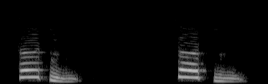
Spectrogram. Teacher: This is the sound of central long vowel.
